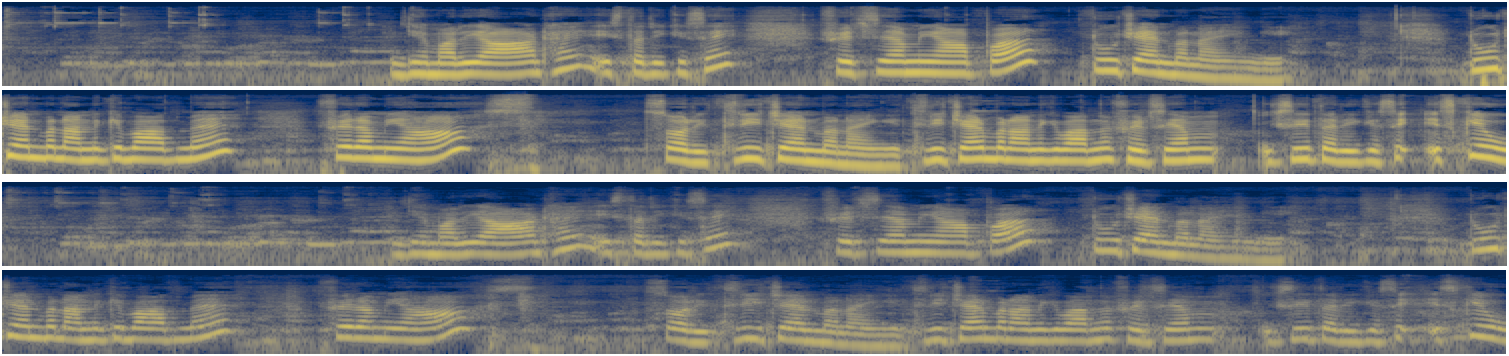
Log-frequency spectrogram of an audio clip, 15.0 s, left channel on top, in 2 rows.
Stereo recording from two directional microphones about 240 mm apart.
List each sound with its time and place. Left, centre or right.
2.0 s a woman's voice: left
10.8 s a woman's voice: left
